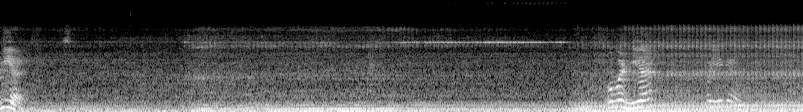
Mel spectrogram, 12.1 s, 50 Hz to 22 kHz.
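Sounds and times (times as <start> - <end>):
milling machine hum: 2.5 - 12.0
high-pitched whine: 2.8 - 10.0.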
